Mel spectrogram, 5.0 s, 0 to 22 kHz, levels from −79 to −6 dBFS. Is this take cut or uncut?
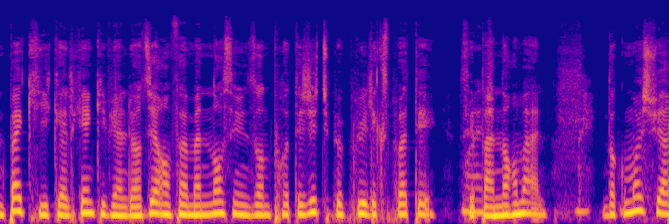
cut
